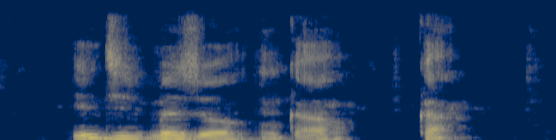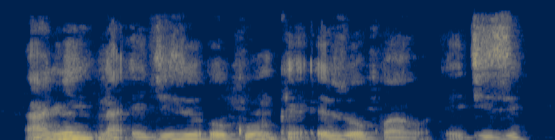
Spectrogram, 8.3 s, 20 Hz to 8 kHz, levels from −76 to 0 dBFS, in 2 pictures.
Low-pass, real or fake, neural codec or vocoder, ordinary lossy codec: 7.2 kHz; real; none; AAC, 32 kbps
